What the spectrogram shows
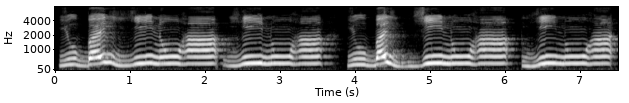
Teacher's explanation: تو نبر کہتے ہیں ایک اسپیسیفک جو لیٹر ہوتا ہے اس کی آواز کو بلند کرنا، بلند یعنی کہ وہ لفظ میں اس لیٹر کی جو آواز ہے وہ اونچی معلوم ہوگی، جیسے کہ یہاں پر یا پر نبر کریں گے تو یا تھوڑی لاؤڈ کریں گے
